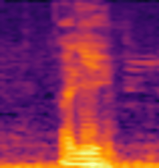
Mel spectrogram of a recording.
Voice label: "alli", Catalan; there; over there

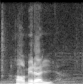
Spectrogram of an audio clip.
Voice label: "almirall", Catalan; (m) admiral

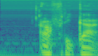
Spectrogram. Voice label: "africa", Catalan; African; (m / f) African

